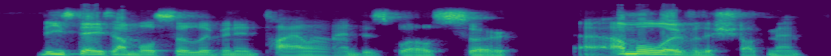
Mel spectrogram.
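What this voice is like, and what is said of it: Mild Australian accent. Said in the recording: “I'm from Australia for most of my life, but I do have a background in the UK. So I'd like to think my accent isn't as heavy as other Australians.”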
